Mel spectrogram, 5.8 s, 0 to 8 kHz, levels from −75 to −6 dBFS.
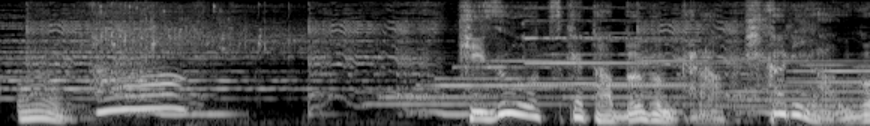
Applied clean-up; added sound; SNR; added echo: none; Fart; 11 dB; none.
